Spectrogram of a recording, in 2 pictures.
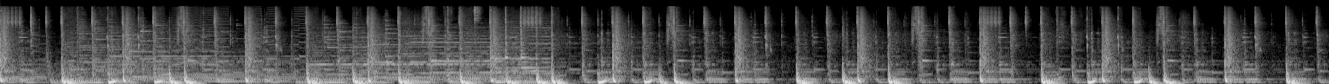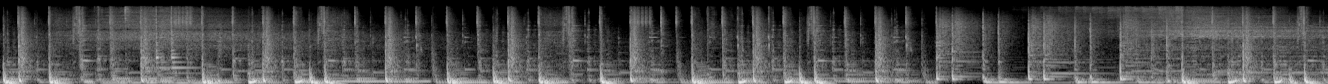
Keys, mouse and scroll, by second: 2.2 scroll up 1, 2.6-6.4 typing, 3.0 click, 4.0 click, 4.4-5.3 click, 5.0 click, 5.4-6.0 click, 11.3 typing, 12.3 ctrl+2, 12.6 shift+click, 14.3 ctrl+z, 15.2 click, 17.7 shift+click, 20.2-21.8 alt+shift+click, 22.4 z, 22.7 click, 22.9-23.3 z, 24.0 click, 25.5-26.5 alt+shift+click.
